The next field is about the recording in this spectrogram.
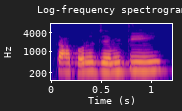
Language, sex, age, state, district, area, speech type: Odia, female, 45-60, Odisha, Malkangiri, urban, spontaneous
